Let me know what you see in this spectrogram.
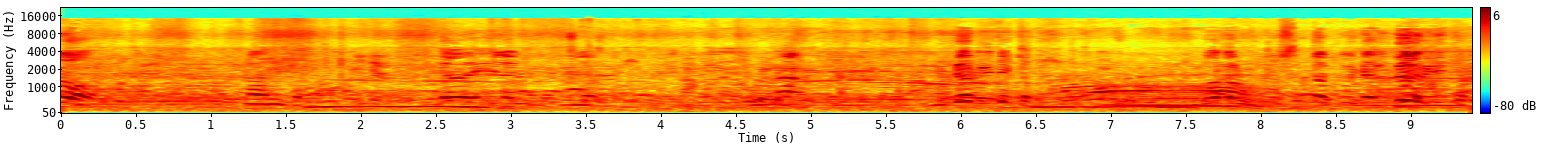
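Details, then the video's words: Calves, from a compilation of baby cows in India: two drawn-out, low, steady moos, the first near two seconds and the second near seven seconds, over a busy background of chatter and outdoor noise. "Most Funny and Cute Baby cow videos compilation"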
